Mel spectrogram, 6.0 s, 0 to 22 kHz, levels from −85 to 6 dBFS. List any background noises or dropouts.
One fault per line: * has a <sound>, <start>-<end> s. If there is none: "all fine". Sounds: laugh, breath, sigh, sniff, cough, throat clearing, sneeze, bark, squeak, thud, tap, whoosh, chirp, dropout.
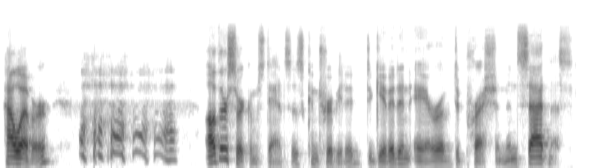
* has a laugh, 0.8-1.8 s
